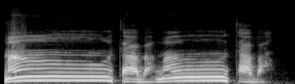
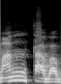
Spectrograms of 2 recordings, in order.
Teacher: আমরা এখানে মান তাবা বলবো না, মা তাবা গোপন করব। তা নুন সাকিনের সাথে যখন তা আসতেছে তখন তায়ের মাখরাজটা আমরা গোপন করব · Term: ইখফা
